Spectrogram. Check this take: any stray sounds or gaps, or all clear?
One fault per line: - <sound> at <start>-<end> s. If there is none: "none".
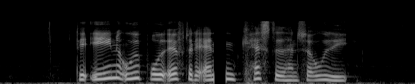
- dropout at 2.1-2.3 s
